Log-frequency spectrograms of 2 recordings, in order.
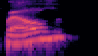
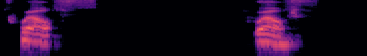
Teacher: if we have the number it's 12 with a v if we say the 12th in line it's with the f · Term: v sound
